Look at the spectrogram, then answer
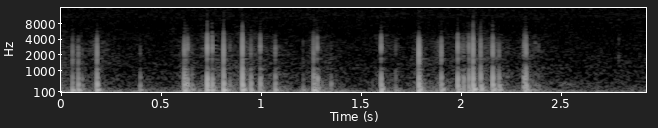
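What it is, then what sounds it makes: Leather football. A full-size brown pebbled leather American football, hollow and inflated, is held beside the microphone and scratched with long pointed metal claw nails. The result is a quick run of short, dry scratching strokes with a bright rasp over a low, hollow thrum from the ball.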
